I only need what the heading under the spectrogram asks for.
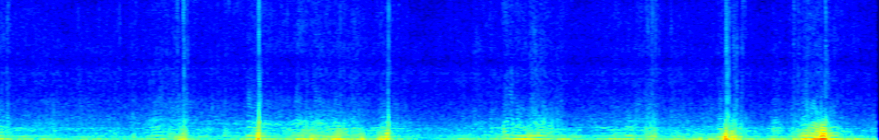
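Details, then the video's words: Steady drone of honey bees within the hive, a low continuous hum with layered harmonics, slowly swelling and fading, with brief knocks and a louder burst of buzzing toward the end. "bees therapy hive natural buzzing sound"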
